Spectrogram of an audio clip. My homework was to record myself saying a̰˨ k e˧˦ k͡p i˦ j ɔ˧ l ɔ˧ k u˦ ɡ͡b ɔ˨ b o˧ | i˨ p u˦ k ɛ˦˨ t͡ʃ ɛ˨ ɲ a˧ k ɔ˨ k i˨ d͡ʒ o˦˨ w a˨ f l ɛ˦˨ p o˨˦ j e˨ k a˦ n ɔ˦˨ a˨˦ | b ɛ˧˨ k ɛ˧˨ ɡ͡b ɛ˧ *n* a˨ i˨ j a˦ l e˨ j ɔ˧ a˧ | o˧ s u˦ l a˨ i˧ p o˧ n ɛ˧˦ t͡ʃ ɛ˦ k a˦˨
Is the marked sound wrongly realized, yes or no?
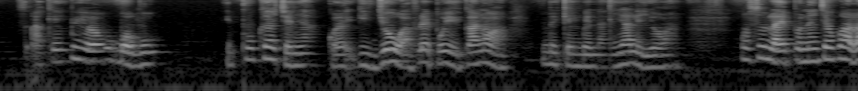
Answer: no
